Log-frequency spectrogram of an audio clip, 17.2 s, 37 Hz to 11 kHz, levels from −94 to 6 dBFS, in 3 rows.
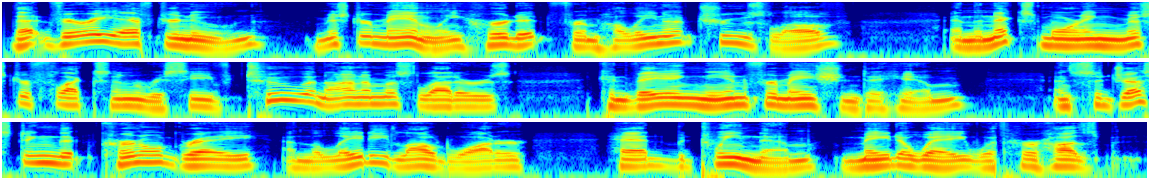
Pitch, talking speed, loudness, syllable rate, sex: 130 Hz, 145 wpm, -18 LUFS, 4.8 syllables/s, male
